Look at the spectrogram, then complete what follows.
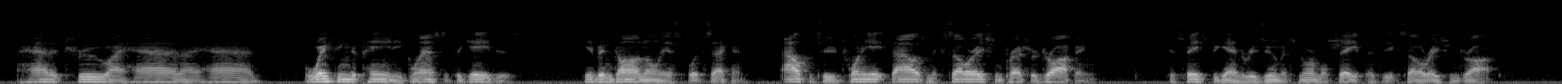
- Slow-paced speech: No, average, 160 wpm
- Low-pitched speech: Yes, low, 105 Hz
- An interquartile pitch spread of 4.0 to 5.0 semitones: No, average, 2.8 semitones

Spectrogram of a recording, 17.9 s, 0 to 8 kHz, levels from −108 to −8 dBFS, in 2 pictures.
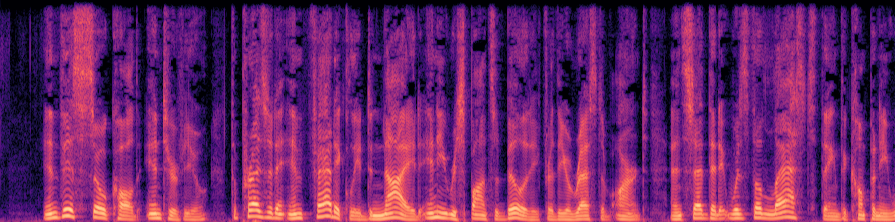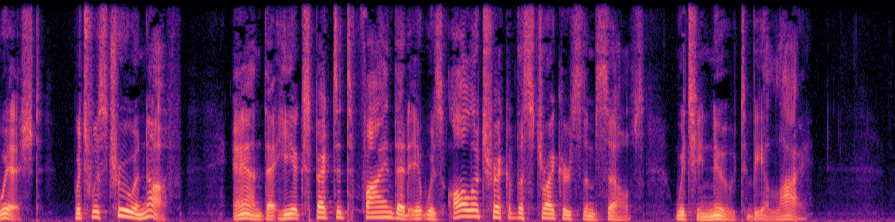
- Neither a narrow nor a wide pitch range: No, wide, 6.2 semitones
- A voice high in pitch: No, medium, 145 Hz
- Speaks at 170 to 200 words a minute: Yes, average, 190 wpm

